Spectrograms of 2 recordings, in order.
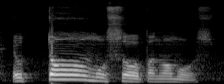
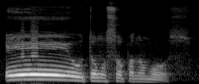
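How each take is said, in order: First: "tomo" loud and long, contrasting it with other verbs; stress on TOMO. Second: "eu" very loud and long drawn out; stress on EU. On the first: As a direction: hit and hold "tomo". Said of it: "Eu não jogo a sopa fora". ("tomo" forte, esticado e enfatizado) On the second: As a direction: blast and stretch "eu", then tail off. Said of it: "É como se fosse". ("eu" bem alto, esticado e enfatizado) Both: Shown as a demonstration.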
